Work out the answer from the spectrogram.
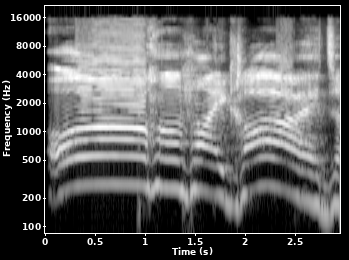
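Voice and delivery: high, long-drawn cry of disbelief; stunned exclamation. Real, not acted. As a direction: stretch it out slowly, high-pitched. Gamer reacts to game event.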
